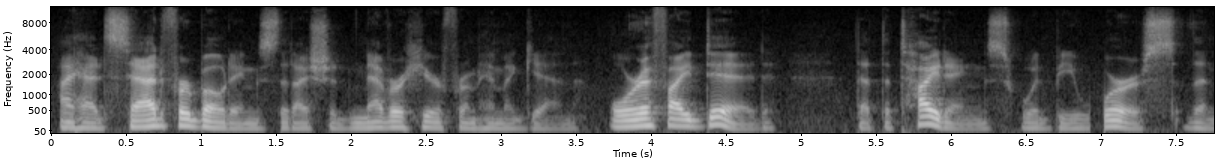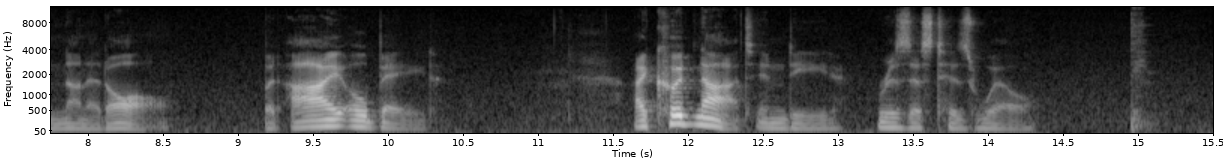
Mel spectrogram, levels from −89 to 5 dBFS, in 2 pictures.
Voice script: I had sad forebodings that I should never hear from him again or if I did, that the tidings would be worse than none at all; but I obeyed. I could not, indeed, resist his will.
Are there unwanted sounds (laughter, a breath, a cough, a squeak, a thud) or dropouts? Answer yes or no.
yes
